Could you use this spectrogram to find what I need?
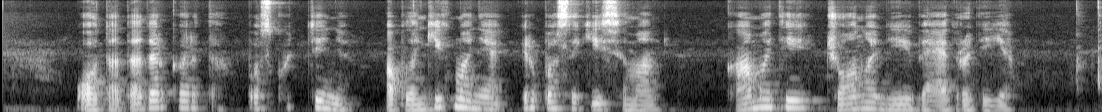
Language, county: Lithuanian, Panevėžys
